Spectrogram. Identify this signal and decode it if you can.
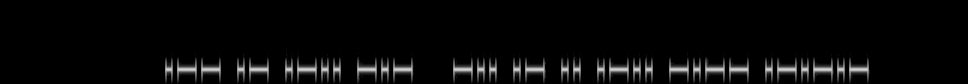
Morse code, heard as a keyed tone, about 20 wpm, 700 Hz. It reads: WALK DAILY.
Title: Easy Sentences with Hints - 20wpm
